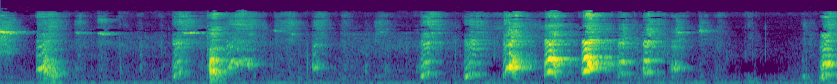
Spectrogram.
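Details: A pet dog named Bella, playful and limping, gives a run of short barks and whining yelps, irregular bursts about two per second, with people laughing and talking nearby.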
